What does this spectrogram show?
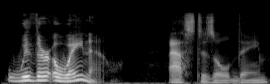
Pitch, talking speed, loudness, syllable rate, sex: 125 Hz, 155 wpm, -18 LUFS, 4.4 syllables/s, male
